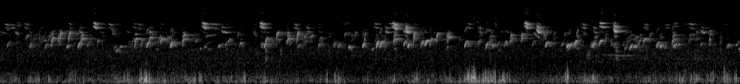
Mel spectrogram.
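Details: Goldfinch bitbita song used to stimulate silent goldfinches to sing and breed: continuous rapid twittered phrases with bright sharp notes recurring about every second, over faint low background rumble.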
